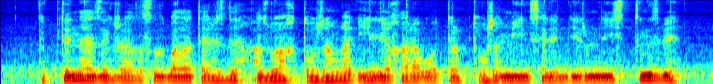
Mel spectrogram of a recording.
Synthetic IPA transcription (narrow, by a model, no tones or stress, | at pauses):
t̪ʰɪp̚t̪ɪnæzɪkʒɑzəsəzbɑlˠɑt̪ʰæɾɪzd̪ɪɑ̰zwɑqə̥t̪ʰːoqʒɑɴʁɑʔijle̞qʰɑɾɑpwo̞t̪əɾəp̚t̪ʰoqʒɑnme̞nɪŋsæle̞md̪e̞ɾɪmd̪ɪjesɪ̥t̪ːɪŋɪzbe̞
